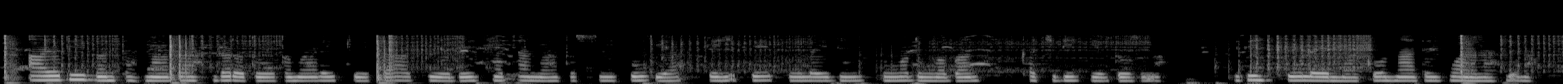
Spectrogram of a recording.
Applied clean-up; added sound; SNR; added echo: classical method log-MMSE.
